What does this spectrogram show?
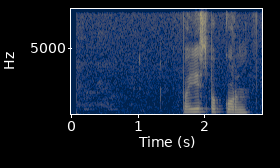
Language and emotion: Russian, neutral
